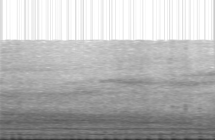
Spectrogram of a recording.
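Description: Hardcore punk band playing: electric guitar and drums in a loud, driving instrumental passage.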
